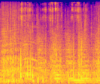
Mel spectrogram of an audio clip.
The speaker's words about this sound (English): It's a winter's day in Central Europe. Leopold, Duke of Austria, is out riding with a few of his favourite knights. Their horses' hooves drum a rhythm on the hard ground.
